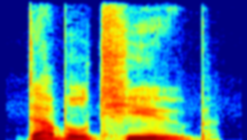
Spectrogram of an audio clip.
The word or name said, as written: double tube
